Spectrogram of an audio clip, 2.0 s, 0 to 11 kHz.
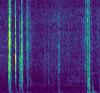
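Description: Sharp clicks and knocks from a 2006 Toyota Tacoma's sun visor being handled and fitted at its headliner mount. There are three quick clicks at the start, a faint one about midway and another sharp one near the end.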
